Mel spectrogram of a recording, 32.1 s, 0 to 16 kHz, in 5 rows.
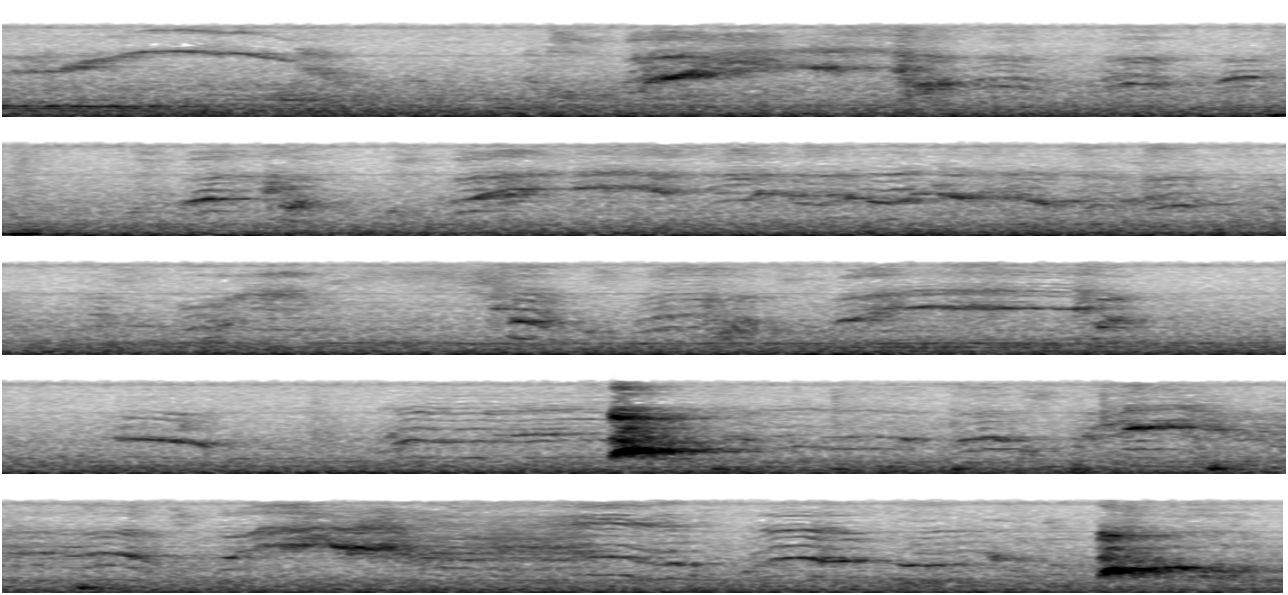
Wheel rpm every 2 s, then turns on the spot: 0, 0, 0, 0, 0, 0, 0, 0, 0, 0, 0, 0, 0, 0, 0, 0.
none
